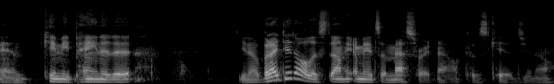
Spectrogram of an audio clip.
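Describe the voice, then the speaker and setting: This man has an American accent and talks at a fairly quick pace. His loudness swings widely. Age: 30s. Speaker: vlogger and punk cover musician. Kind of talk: casual vlog monologue. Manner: casual, lots of filler words.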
